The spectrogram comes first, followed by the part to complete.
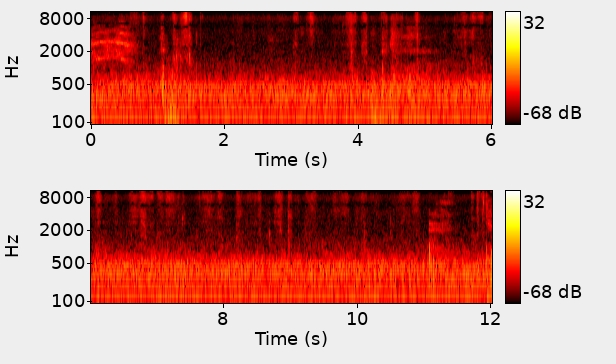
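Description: Soft scratchy rubbing of a stick deodorant being applied under the arm, faint against a steady low hum from a spinning ceiling fan, with a couple of soft knocks.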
